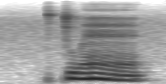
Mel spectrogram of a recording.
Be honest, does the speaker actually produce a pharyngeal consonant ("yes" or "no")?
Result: no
